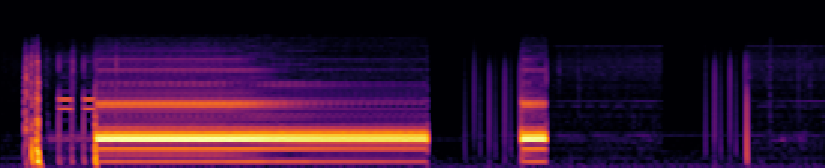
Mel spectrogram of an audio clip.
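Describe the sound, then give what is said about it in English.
Clicks and pulses from old telephone switching equipment sending revertive pulse digits: a quick cluster of clicks, a loud steady buzzing tone of about two seconds, a short burst, then scattered sharp clicks over a faint hum. “This time I will leave the revertive pulse digits intact rather than slowing them down, but I'll talk in between them.”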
